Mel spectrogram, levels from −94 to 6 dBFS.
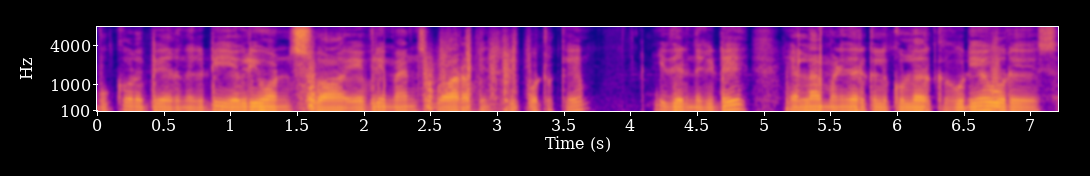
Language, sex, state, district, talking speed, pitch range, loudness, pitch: Tamil, male, Tamil Nadu, Namakkal, 135 wpm, 115-125 Hz, -18 LUFS, 120 Hz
